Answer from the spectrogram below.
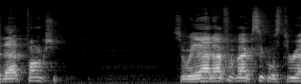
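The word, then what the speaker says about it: f(x): write it like this when you have f with parentheses and an x inside the parenthesis that's called function notation that's pronounced f of x so f of x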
